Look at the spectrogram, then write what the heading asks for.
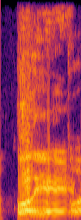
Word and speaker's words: Poer: Instead of saying, they want to say it power, but they pronounce it in the sense it's called Poer. Yeah, it's a Poer truck.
